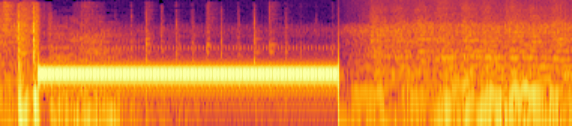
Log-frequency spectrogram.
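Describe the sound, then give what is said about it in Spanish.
A loud, steady telephone dial tone as someone dials a phone, holding one low, even pitch for about two seconds, then cutting off abruptly into a softer, rough hiss of line noise. “Ahí está marcando, no hagan ruido.”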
